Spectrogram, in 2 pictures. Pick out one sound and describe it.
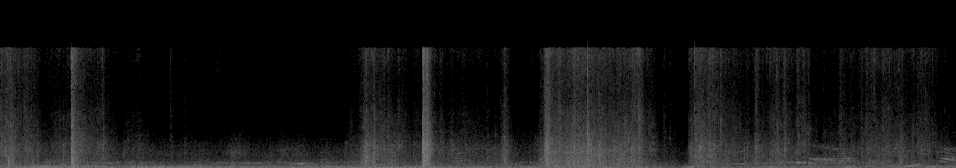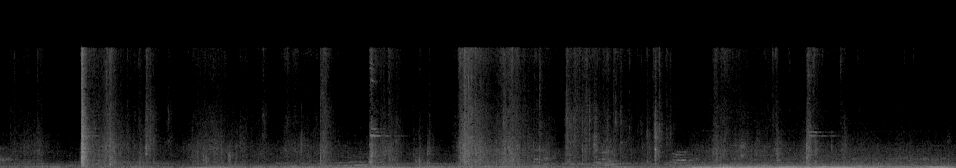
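Leaves and cut branches rustle underfoot.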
